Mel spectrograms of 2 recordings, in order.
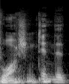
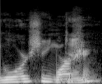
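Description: First: It is said in a polished standard accent. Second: It is said in a folksy rural local accent. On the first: The speaker is appealing to a more sophisticated crowd. "up here at the Newcastle crowd, it's Washington" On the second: The speaker is appealing to rural voters back home. "back home, if you're running in the district south of 40, it's got to be Washington"

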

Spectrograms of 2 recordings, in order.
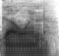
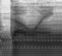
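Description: First: The word ends with a clipped 'in' sound. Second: The word ends with a full 'ing' sound. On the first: This is the native Southern pronunciation. The speaker calls it wrong. "all the ings in the South, we don't complete them. It's all ins" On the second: This is the trained, standard pronunciation. The speaker calls it right. "going instead of"

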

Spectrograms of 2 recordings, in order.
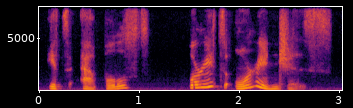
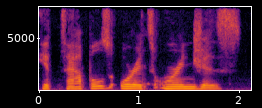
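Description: First: It is said with varied, contrasting pitch. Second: It is said with flat, unvaried pitch.

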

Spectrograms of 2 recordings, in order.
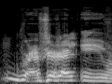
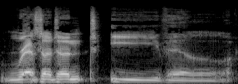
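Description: First: It is said in a tinny, robotic Game Boy voice. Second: It is said in a deep booming announcer voice.

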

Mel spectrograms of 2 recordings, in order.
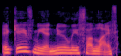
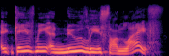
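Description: First: The voice stays flat, in a monotone. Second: The voice sounds lively and excited. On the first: The speaker calls it wrong. "You don't want to say in a monotone" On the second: The speaker calls it right. "You're going to be excited about this"

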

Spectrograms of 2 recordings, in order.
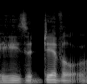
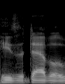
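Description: First: The first vowel of devil sounds like 'ih'. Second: The first vowel of devil sounds like 'eh'. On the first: "like with an I" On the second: "We would never say"

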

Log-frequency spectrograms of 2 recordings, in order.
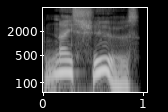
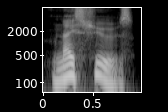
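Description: First: It is said in a sarcastic, mocking tone. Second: It is said in a plain, sincere tone. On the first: The compliment is meant as a put-down. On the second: The compliment is meant genuinely.

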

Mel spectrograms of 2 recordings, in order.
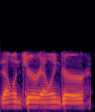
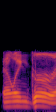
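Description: First: The g in the name is soft. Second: The g in the name is hard, like a growl. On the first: The speaker calls it wrong. "I've heard it both ways" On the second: The speaker calls it right. "but it is Ehlinger, as in Austin Powers, baby. Gurr"

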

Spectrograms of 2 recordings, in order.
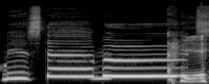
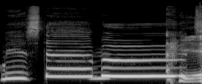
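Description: First: It is said in a Simpsons-style put-on voice. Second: It is said in a Simpsons-style put-on voice.

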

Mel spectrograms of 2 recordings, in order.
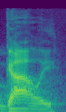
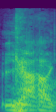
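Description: First: It sounds disappointed and dismayed. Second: It sounds impressed and delighted. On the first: Something bad just happened. "Like he makes an error. Oh" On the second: Something good just happened. "Or he sees someone hit a big home run"

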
